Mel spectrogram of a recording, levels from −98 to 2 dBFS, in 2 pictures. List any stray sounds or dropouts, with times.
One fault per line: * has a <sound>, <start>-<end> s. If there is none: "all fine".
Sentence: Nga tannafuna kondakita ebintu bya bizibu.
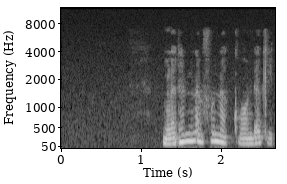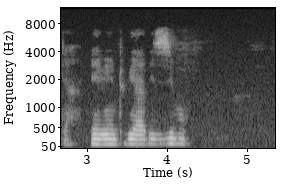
all fine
